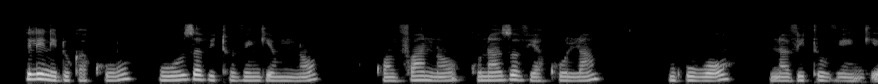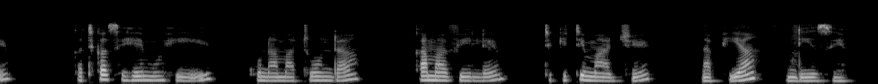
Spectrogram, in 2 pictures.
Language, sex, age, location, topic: Swahili, female, 25-35, Nairobi, finance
